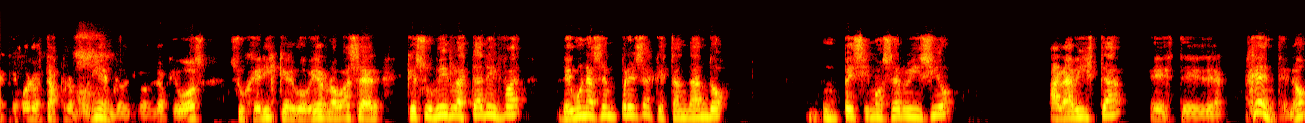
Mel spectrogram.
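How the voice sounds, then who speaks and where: Speaking at a moderate pace with long, frequent pauses, a man uses a high pitch and very wide pitch swings. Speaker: panel moderator. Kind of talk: panel discussion.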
